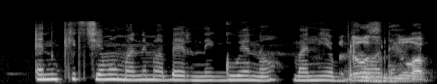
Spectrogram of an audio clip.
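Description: From 0.65 to 0.7 s a faint copy of the speech arrives about 311 ms late, well below the direct voice, likely an echo leak where the far end's canceller let loudspeaker pickup through.

Between 1.91 and 2.25 s, and again from 2.76 to 3.02 s, the room background drops by about 40 dB and then returns. This is background gated by the echo canceller, which clamped the microphone while its loudspeaker played.

From 3.36 to 3.63 s the speech dips steeply, then from 3.83 to 4.29 s more mildly. This is speech suppressed in double talk, with the canceller likely turning down the talker while both sides spoke.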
